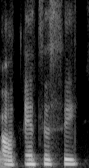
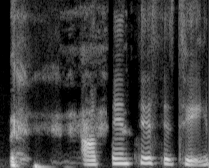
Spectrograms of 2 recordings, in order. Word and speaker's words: authenticity: Authenticy. He said you said it wrong too. But I appreciate somewhere somewhere there. What's the definition for plug? What's the word? Authenticity.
